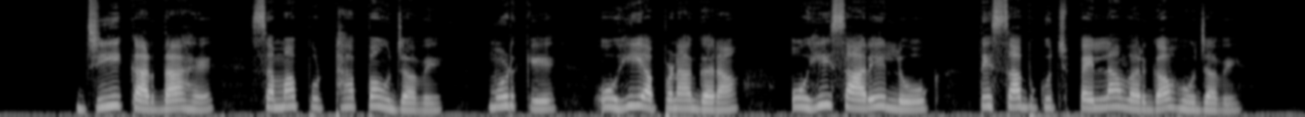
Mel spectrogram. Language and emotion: Punjabi, neutral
